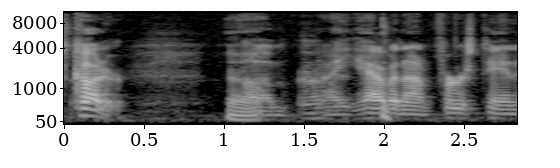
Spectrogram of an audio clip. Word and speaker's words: Qatar: is how you pronounce q-a-t-a-r most people say cater or Qatar guitar it's cutter I have it on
